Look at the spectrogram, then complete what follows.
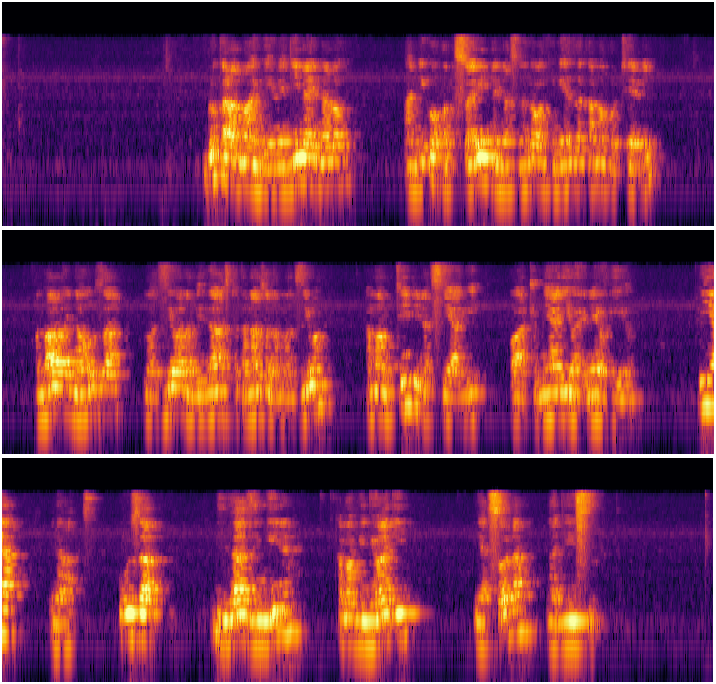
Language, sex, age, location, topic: Swahili, male, 18-24, Dar es Salaam, finance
